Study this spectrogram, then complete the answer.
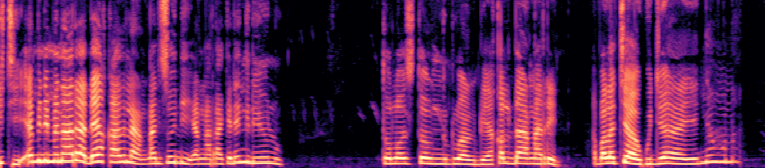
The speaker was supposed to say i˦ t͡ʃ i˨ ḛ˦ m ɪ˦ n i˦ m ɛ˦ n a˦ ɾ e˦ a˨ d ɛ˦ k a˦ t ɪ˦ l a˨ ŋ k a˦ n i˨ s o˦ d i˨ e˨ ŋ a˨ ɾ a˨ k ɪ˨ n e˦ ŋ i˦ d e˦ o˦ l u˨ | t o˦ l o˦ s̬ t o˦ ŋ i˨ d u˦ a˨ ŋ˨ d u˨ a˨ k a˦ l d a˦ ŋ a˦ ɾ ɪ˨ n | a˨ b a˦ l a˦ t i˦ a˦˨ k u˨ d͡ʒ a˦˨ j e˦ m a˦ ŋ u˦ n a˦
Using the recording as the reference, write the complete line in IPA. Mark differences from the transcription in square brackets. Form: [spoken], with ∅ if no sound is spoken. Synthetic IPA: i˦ t͡ʃ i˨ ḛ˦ m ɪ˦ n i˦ m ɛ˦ n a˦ ɾ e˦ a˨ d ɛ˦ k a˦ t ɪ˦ l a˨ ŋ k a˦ n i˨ s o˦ d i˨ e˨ ŋ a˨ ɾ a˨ k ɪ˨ n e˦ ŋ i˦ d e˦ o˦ l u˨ | t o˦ l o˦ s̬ t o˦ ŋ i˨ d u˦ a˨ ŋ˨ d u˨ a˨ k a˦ l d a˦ ŋ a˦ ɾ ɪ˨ n | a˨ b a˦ l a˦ [t͡ʃ] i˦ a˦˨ k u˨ d͡ʒ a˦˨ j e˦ [ɲ] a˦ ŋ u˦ n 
